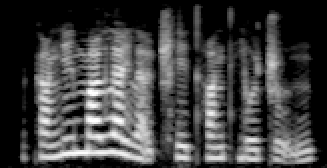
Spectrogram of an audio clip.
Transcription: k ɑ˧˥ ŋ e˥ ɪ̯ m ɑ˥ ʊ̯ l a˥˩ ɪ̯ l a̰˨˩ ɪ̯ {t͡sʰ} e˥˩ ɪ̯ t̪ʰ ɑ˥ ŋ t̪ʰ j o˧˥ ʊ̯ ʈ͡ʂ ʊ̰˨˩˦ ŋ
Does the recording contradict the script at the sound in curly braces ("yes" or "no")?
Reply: yes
